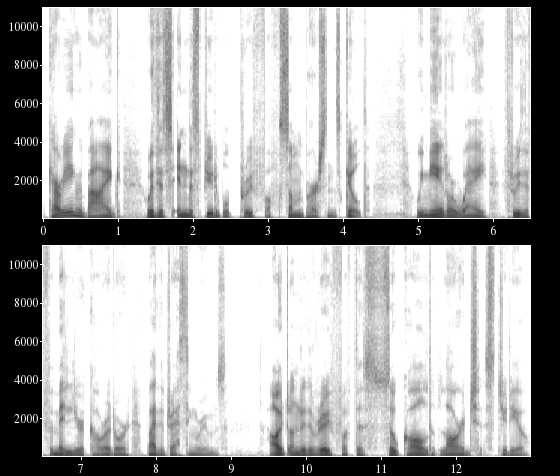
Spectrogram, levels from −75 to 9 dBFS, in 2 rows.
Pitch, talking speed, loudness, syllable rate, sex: 95 Hz, 150 wpm, -21 LUFS, 4.5 syllables/s, male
